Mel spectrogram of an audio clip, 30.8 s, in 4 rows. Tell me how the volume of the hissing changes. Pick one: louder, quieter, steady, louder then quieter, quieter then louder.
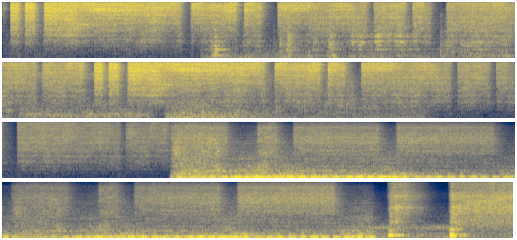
quieter.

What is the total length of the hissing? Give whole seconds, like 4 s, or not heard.
31 s.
